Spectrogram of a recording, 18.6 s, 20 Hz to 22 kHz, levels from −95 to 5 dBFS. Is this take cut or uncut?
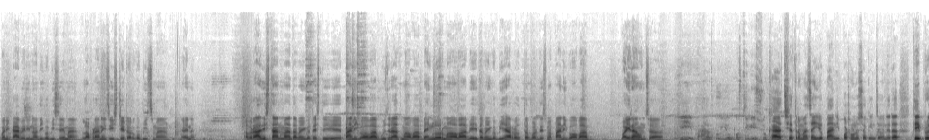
uncut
